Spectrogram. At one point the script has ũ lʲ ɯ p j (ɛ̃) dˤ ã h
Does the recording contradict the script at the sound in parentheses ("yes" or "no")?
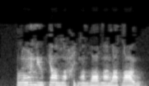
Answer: no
